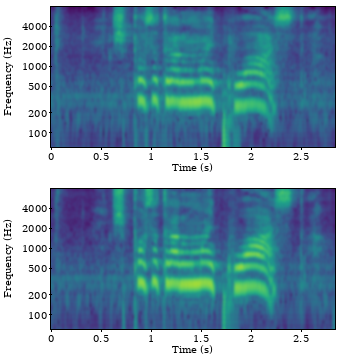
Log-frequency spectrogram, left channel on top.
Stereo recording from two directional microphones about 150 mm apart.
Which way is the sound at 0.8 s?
65° right (ahead or behind).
